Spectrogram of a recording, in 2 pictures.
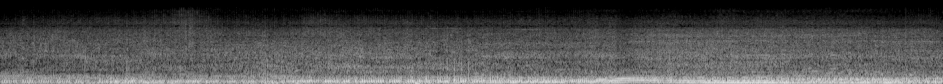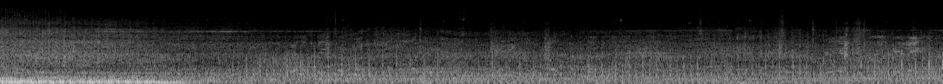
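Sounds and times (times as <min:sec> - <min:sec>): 
rally zero car driving away on the course: 0:00.0 - 0:11.4.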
